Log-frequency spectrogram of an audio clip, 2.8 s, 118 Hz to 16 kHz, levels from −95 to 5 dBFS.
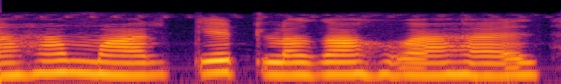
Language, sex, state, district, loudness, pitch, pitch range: Hindi, female, Jharkhand, Palamu, -15 LUFS, 210 Hz, 205-220 Hz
